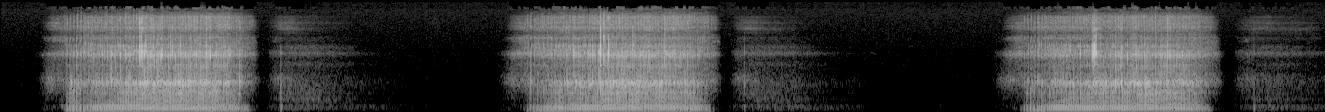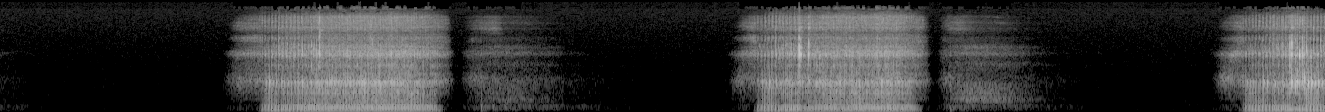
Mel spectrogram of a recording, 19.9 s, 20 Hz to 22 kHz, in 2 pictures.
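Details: Loud, rough snores on each breath in, each followed by a short soft breath out, about 15 breaths a minute; snoring.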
